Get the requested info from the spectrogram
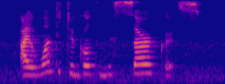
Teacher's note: para dar esse significado de corrigir o que a pessoa entendeu errado, talvez, você dá ênfase aqui, no caso, pro circus.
